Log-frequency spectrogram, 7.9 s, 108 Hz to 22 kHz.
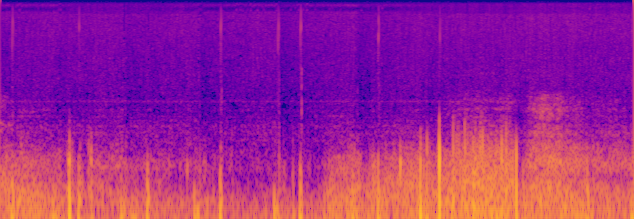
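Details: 34-year-old man after the farmer's walk exercise, heartbeat recorded over the mitral (bicuspid) valve area, valves opening and closing normally; normal heart sounds after exercise.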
